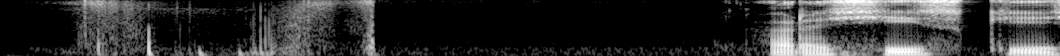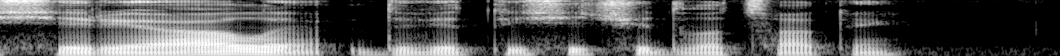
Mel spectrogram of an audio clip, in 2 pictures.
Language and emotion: Russian, neutral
